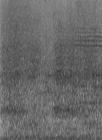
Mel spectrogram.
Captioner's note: fans chanting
